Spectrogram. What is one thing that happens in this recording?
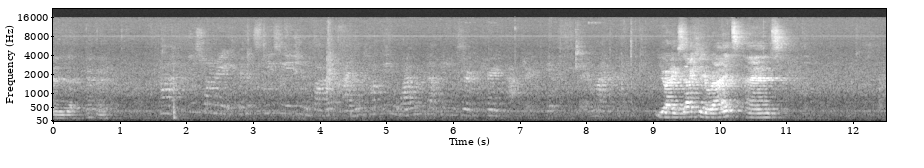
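A man lectures calmly through a microphone.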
